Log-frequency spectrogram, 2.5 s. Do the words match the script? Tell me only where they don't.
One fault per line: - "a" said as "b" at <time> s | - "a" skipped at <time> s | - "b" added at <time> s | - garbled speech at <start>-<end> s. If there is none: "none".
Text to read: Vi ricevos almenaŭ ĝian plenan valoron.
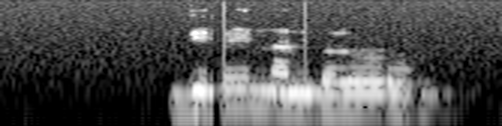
- "ricevos almenaŭ ĝian" skipped at 1.0 s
